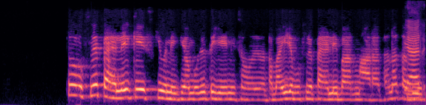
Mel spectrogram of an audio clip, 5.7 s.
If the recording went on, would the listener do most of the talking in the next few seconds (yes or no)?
yes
